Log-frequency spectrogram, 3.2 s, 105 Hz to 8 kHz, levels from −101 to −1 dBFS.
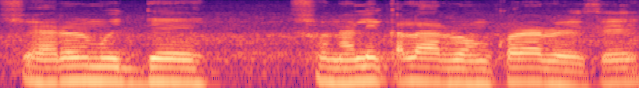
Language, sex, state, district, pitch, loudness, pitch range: Bengali, male, Assam, Hailakandi, 145 Hz, -14 LUFS, 140-150 Hz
